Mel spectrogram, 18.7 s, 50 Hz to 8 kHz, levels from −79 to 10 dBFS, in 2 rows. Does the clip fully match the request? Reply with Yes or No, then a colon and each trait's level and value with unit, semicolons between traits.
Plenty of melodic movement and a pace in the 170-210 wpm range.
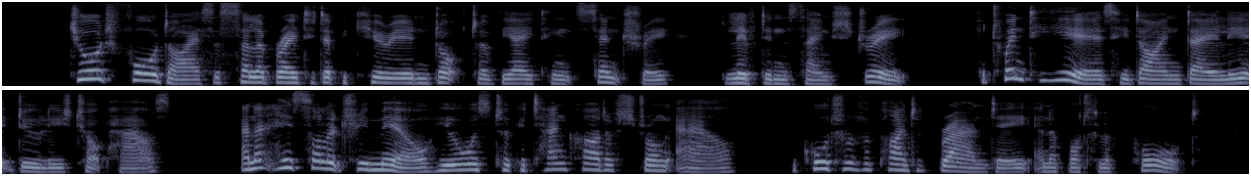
No: wide, 5.9 semitones; average, 160 wpm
